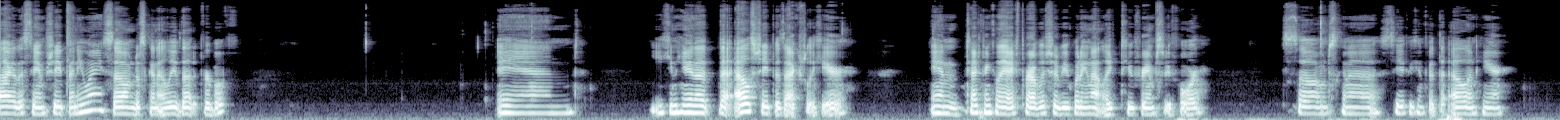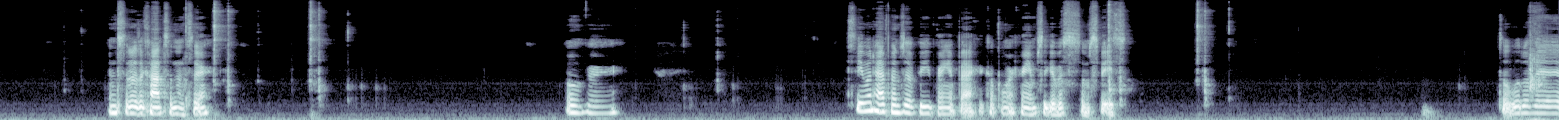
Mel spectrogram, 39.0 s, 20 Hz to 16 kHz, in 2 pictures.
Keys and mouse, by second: 23.0 click, 24.2 Return, 24.7 click, 34.2 Return, 35.3 Return, 35.7 click.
